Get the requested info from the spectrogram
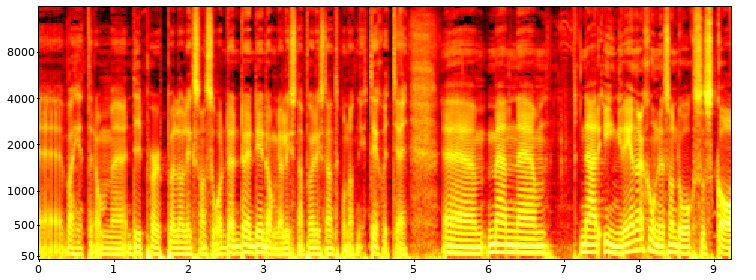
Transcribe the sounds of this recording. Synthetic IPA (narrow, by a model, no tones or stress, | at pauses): vaɦeːt̪əɖɔ̰md̪ɪpʰœɾpəlɔlɪksɔmsɔ̰d̪ɛd̪ɛd̪ɛæɖɔmjɑːlʏsna̰ɾpʰɔjɑːlʏsnaɾɪnt̪əpʰɔnɔ̰t̪ːnʏ̰t̪ːd̪ɛɛɧḭːt̪ʰːjɛ̰j | mɛn | næɾʏŋɾəjɛnəɾaɧuːnəɾʂɔmd̪oːɔksɔskɑ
